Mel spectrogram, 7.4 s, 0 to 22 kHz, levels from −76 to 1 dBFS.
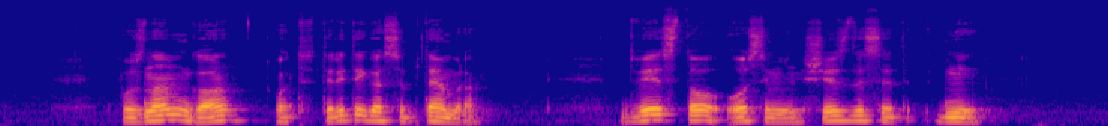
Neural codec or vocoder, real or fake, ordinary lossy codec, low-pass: none; real; none; 19.8 kHz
